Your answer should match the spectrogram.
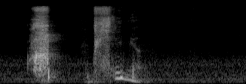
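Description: A woman's two sharp, breathy vocal bursts close to the microphone, the second ending in a short voiced sound that falls in pitch.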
